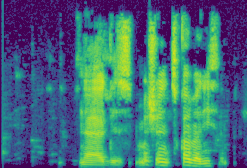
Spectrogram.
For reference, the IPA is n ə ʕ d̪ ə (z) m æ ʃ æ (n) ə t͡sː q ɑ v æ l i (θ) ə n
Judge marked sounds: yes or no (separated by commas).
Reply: yes, yes, yes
